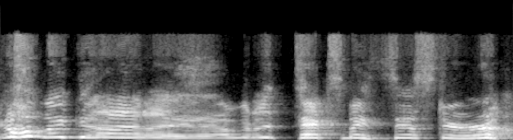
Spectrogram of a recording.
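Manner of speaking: play-acted weepy, very high, tearful crying voice. Retelling a parking attempt Tanya can't bear to watch, imitating Tanya crying. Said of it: "she's crying".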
